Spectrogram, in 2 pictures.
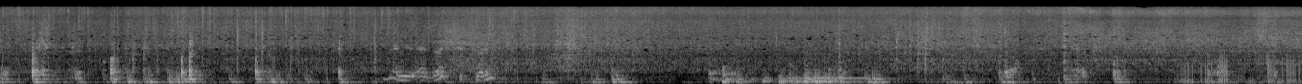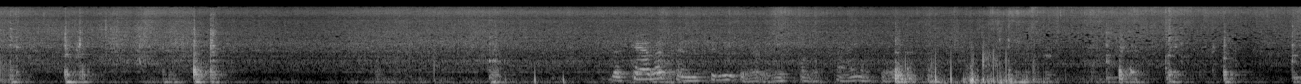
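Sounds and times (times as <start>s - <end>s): metal spatula scraping a pan: 0.0s - 3.6s, 7.1s - 15.3s, 21.9s - 26.0s
chicken sizzling in hot oil: 0.0s - 26.0s.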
